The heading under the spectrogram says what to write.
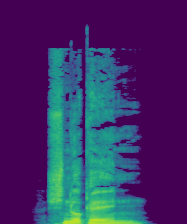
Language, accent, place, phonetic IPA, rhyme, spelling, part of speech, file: German, Germany, Berlin, [ˈʃnʊkl̩n], -ʊkl̩n, Schnuckeln, noun, De-Schnuckeln.ogg
- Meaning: dative plural of Schnuckel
